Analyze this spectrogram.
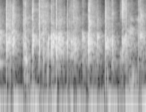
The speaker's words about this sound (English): Let's give a warm, warm round of applause to my man,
